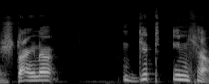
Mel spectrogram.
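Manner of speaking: high, loud bellowing voice. Speaker imagines a man at his desk calling in a corporal: cop from Young Frankenstein voice. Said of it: "I picture this guy sounding like the cop from Young Frankenstein".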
